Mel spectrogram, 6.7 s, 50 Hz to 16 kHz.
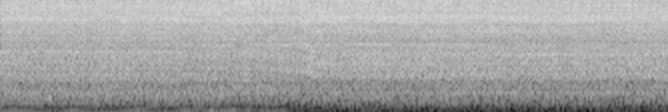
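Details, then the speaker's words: Bosch GSH11E hammer test-run with brushes worn down to the leads: steady high-pitched whir with a crackly edge; worn brushes arcing on a worn armature, sparks, slight smoke, getting hot. "Right, she's sparking and she's worn. As you can see, sparks go away when you press down, but also a wee bit of smoke coming out of there."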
